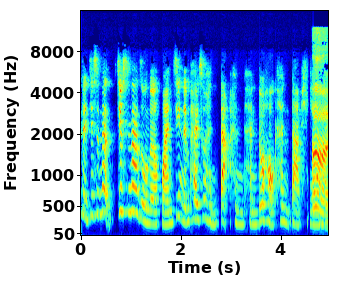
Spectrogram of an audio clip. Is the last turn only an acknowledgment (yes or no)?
no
